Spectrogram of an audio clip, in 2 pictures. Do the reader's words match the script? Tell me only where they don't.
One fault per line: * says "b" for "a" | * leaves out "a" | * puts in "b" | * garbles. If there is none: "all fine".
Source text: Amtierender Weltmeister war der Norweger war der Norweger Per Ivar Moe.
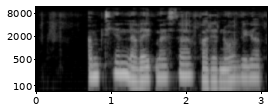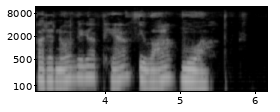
all fine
